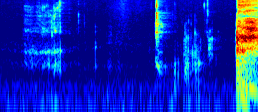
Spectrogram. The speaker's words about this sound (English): Quick sip of water, boss. Don't mind me, boss.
